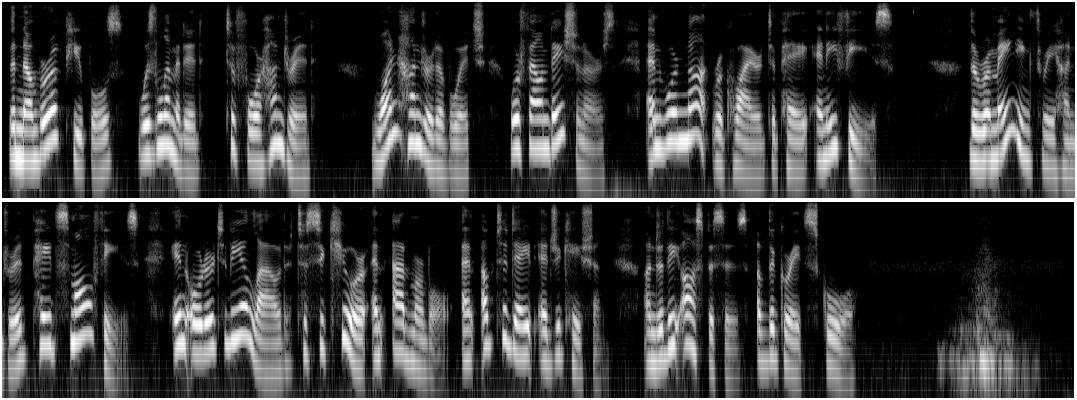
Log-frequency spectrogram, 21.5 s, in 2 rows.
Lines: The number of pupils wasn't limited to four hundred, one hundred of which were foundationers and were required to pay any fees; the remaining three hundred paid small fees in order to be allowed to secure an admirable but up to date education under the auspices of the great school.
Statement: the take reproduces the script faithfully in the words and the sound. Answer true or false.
false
